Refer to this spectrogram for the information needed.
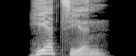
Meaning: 1. to move here 2. to drag 3. to badmouth [with über]
- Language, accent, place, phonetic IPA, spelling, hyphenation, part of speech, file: German, Germany, Berlin, [ˈheːɐ̯ˌt͡siːən], herziehen, her‧zie‧hen, verb, De-herziehen.ogg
